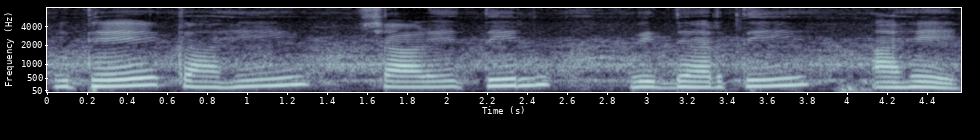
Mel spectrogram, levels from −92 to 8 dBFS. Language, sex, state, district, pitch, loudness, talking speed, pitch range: Marathi, male, Maharashtra, Mumbai Suburban, 205 Hz, -15 LUFS, 65 wpm, 190-240 Hz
